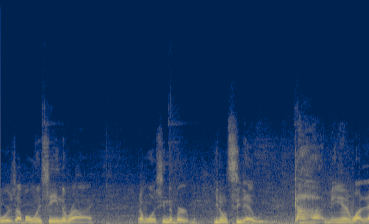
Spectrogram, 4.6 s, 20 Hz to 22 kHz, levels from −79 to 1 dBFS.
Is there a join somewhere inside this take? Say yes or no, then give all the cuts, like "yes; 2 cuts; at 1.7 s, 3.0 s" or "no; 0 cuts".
no; 0 cuts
